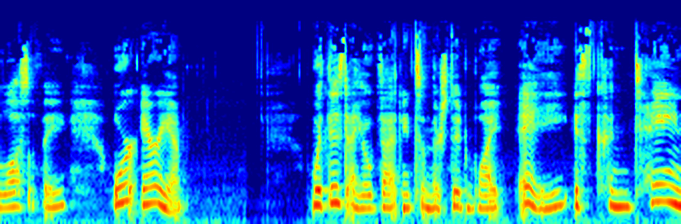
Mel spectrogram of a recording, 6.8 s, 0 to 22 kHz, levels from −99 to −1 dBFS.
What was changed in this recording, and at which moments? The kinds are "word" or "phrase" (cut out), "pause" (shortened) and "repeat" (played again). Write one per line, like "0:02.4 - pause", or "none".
0:01.4 - phrase
0:03.4 - phrase
0:04.0 - word
0:05.1 - word

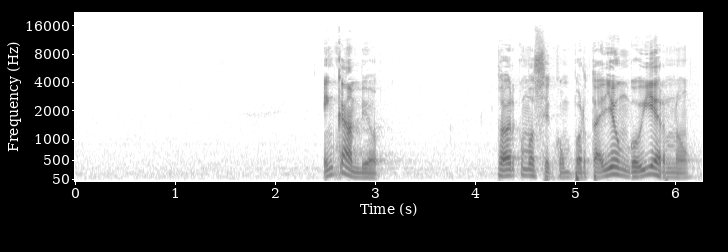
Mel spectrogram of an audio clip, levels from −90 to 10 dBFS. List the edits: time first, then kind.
0:04.2 - word

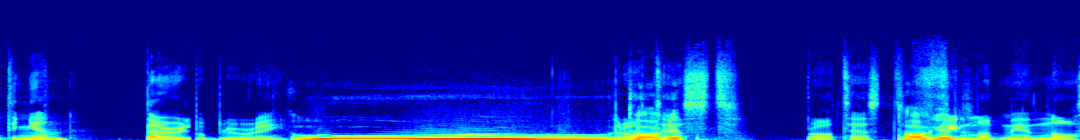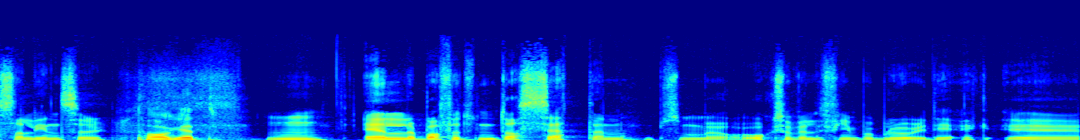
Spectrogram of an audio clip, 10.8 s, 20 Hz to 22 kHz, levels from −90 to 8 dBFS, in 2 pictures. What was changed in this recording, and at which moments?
0:00.9 - word

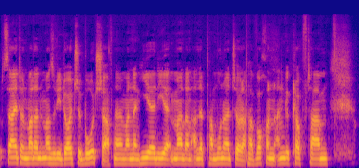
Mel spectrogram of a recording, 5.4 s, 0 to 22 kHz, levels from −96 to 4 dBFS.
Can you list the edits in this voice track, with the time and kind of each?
0:02.1 - phrase
0:03.7 - word

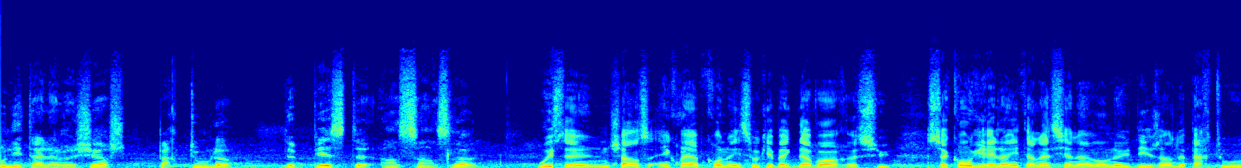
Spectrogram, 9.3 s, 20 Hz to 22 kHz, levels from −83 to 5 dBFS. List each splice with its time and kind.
none

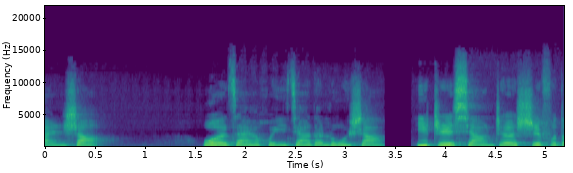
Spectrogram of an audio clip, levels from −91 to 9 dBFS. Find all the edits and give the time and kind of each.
none

